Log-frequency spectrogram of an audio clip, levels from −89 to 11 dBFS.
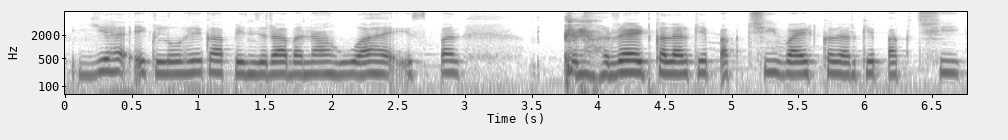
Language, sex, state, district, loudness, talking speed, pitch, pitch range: Hindi, female, Bihar, Gopalganj, -31 LUFS, 160 wpm, 210 Hz, 205-220 Hz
